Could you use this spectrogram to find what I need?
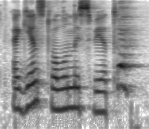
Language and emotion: Russian, neutral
